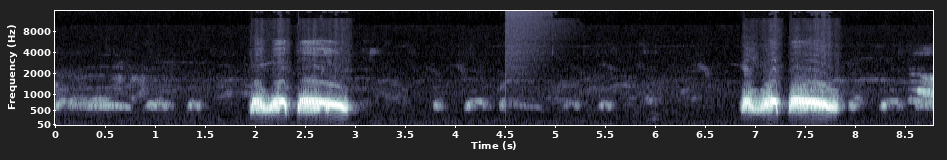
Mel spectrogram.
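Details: Spotted dove in a thổ-voice style, cooing to provoke a contest, with high aggression. Two loud two-part coos, about five seconds apart, each a wavering note then a longer steady one, with soft faint coos between.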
